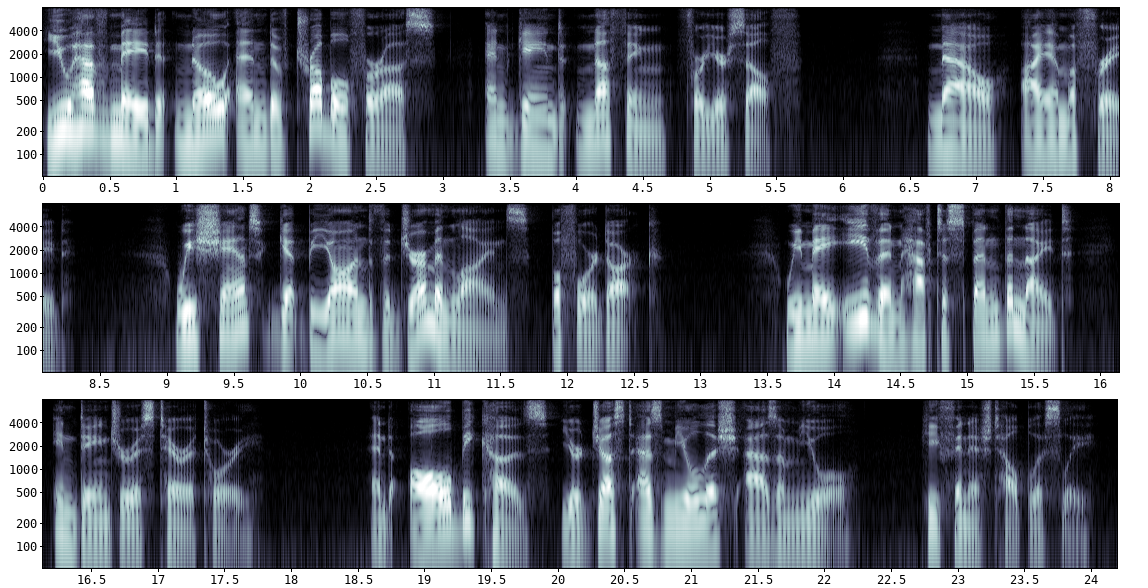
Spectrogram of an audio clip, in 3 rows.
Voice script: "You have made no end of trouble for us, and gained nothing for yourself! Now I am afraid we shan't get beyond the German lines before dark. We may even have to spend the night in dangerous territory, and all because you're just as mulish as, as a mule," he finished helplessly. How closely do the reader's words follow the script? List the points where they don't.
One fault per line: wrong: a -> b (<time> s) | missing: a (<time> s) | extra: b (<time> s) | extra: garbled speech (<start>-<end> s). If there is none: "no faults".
missing: as (21.6 s)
